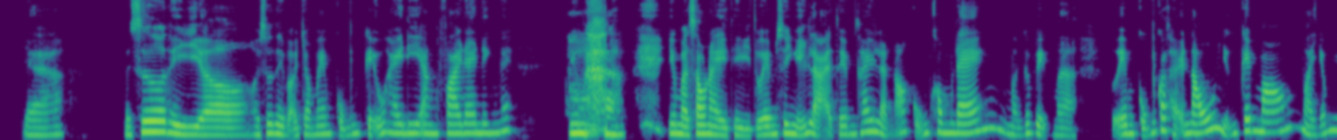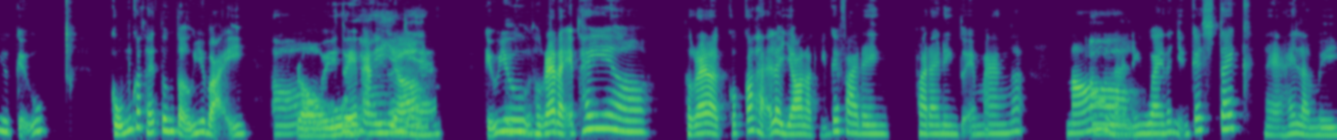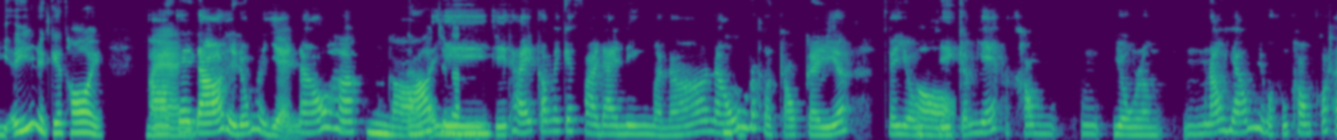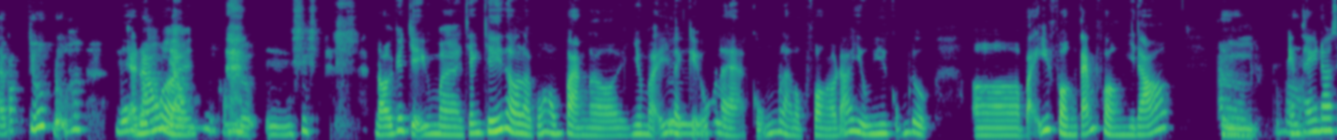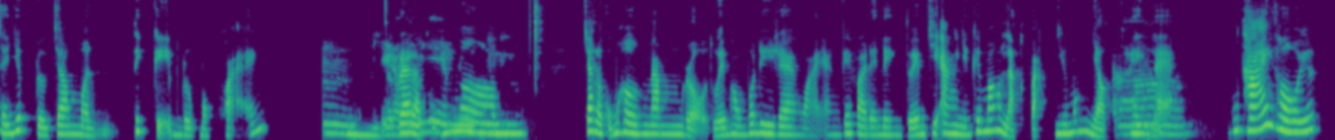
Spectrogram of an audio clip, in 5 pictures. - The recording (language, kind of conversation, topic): Vietnamese, unstructured, Bạn làm gì để cân bằng giữa tiết kiệm và chi tiêu cho sở thích cá nhân?
- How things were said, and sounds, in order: tapping; in English: "fine dining"; laughing while speaking: "mà"; tsk; laugh; in English: "finding fine dining"; in English: "steak"; in English: "fine dining"; laughing while speaking: "được á"; laugh; sniff; tsk; laugh; in English: "fine dining"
